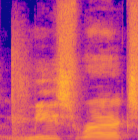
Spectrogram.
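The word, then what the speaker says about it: Misraaks: One of them says, Misrax working with the Vanguard. Spider must be furious. Misrax is the proper Elixir pronunciation of Mithrax, which Mithrax is that friendly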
